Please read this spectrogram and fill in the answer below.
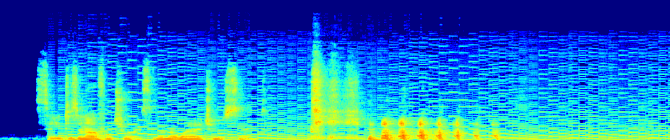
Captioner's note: laughs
